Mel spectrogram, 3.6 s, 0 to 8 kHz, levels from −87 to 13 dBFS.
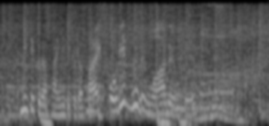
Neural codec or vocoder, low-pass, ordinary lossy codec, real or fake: none; 7.2 kHz; none; real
